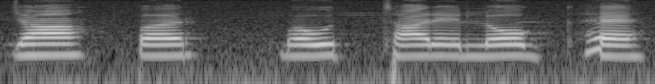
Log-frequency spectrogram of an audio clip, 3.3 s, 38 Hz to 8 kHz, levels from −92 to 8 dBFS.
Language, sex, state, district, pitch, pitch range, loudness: Hindi, female, Rajasthan, Jaipur, 230 Hz, 225-235 Hz, -17 LUFS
